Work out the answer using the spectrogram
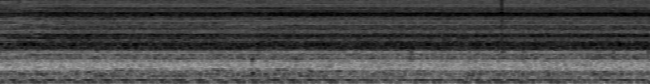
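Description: Uneven idle with a stumbling, irregular beat about every third of a second; one cylinder misfiring from a collapsed lifter and worn cam lobe.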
